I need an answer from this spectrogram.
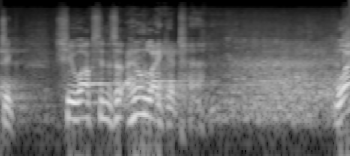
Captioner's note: Laughter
